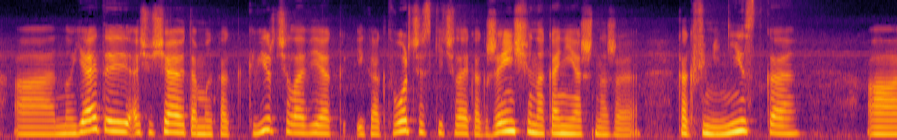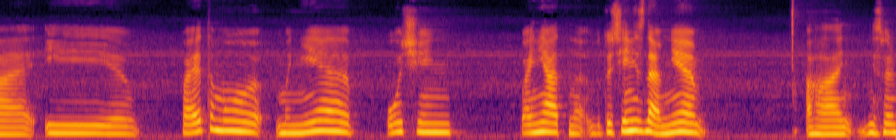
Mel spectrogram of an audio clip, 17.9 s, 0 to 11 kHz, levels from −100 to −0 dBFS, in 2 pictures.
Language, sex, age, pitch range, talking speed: Russian, female, 20-39, 170-215 Hz, 100 wpm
